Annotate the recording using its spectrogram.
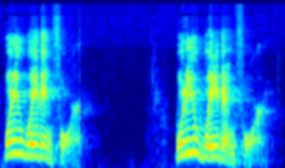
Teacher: waiting is the one word that really sticks out here · Waiting is the verb. That's the word that is going to be higher in pitch.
